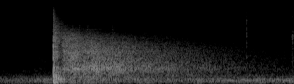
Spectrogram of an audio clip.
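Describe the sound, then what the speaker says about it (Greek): A single sharp gunshot-like blast cracks out near the start, followed by a long rumbling decay and a faint second report near the end, with no voices. "Πυροβολισμοί."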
